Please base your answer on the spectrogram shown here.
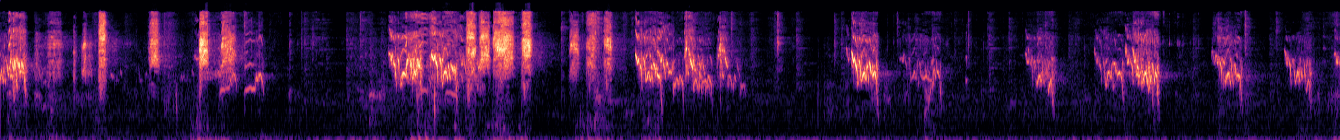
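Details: Budgerigar chattering: continuous high chirps and scratchy warbles, a denser burst in the middle, then quick chirped phrases repeated every second or so.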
